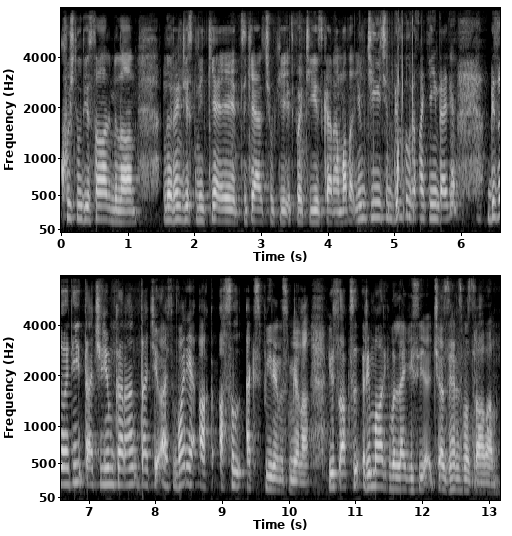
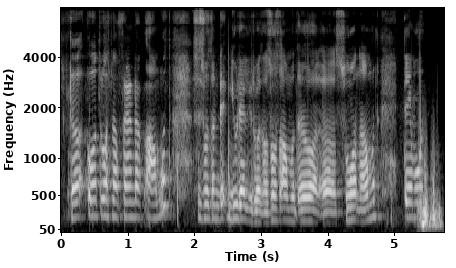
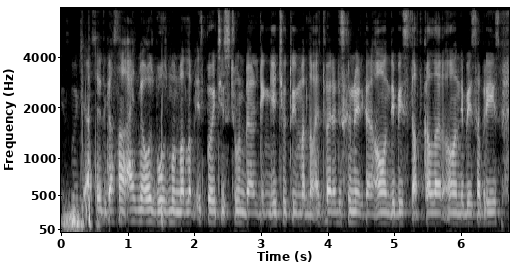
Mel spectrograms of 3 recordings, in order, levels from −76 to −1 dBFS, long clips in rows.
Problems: constant background noise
